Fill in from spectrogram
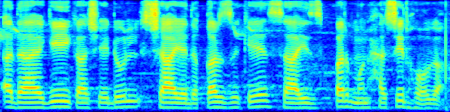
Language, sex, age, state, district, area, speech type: Urdu, male, 30-45, Bihar, Khagaria, rural, read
